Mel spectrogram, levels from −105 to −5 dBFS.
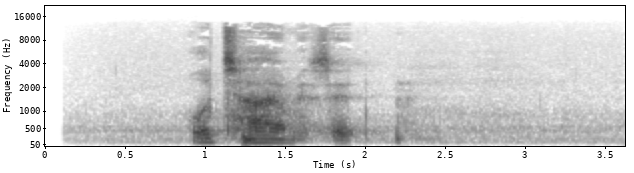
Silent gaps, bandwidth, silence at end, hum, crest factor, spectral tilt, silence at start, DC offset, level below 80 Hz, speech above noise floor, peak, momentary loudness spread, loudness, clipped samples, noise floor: none; 14 kHz; 1.35 s; none; 22 dB; -3.5 dB/octave; 0.9 s; under 0.1%; -72 dBFS; 34 dB; -14 dBFS; 25 LU; -31 LUFS; under 0.1%; -65 dBFS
